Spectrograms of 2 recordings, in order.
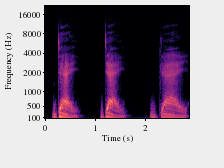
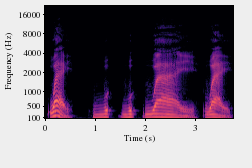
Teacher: we're just changing the D sound in the previous word to a w sound so instead of day we're going to say way ww way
